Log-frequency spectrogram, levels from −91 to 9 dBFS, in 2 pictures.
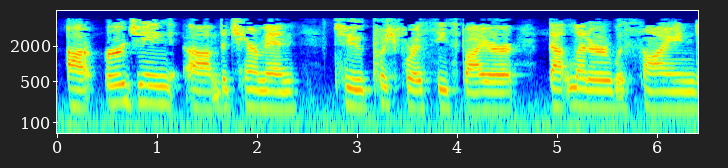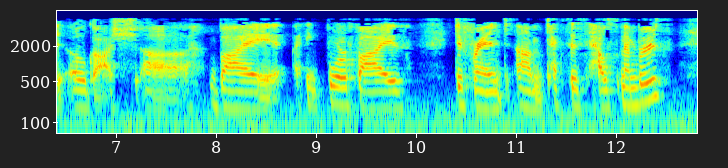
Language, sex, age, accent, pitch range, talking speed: English, female, 30-49, American, 175-205 Hz, 130 wpm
